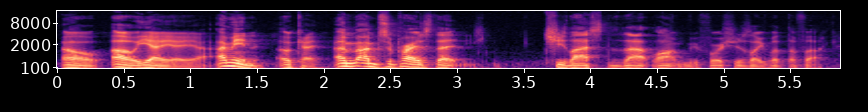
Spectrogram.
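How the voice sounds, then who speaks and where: A man chatting casually as co-host of a film podcast. His voice sits fairly low but moves around a lot in pitch. He speaks informally and hesitantly, working out his opinion as he goes. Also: lively intonation, normal speed, fairly bright tone.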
